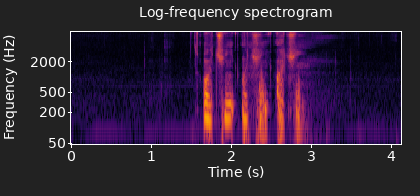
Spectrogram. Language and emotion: Russian, neutral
